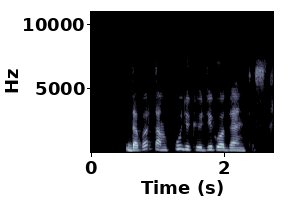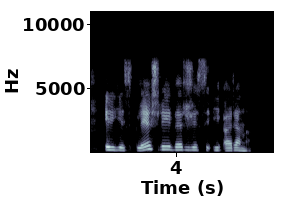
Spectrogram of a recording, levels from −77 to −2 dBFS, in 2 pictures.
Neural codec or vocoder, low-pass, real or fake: codec, 16 kHz, 8 kbps, FunCodec, trained on LibriTTS, 25 frames a second; 7.2 kHz; fake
